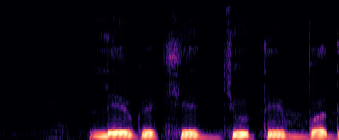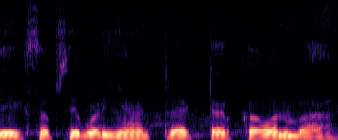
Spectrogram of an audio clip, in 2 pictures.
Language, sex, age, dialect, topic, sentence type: Bhojpuri, male, 18-24, Western, agriculture, question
